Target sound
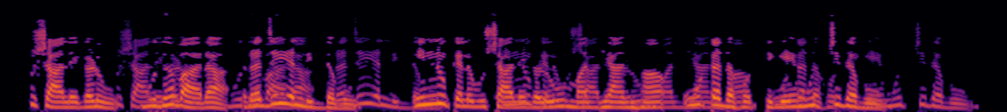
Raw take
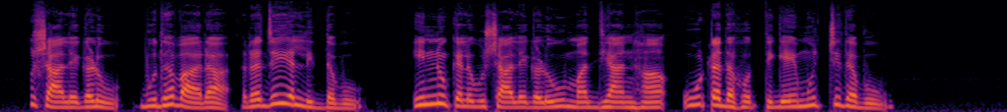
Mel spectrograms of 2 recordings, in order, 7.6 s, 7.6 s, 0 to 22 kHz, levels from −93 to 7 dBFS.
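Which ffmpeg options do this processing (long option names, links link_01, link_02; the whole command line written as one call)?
ffmpeg -i in.wav -filter_complex "[0:a]asettb=1/sr,asplit=3[link_01][link_02][link_03];[link_01]atrim=end=3.764[link_04];[link_02]atrim=start=3.76:end=6.2,asetpts=PTS-STARTPTS,afade=type=in:duration=0.004:curve=qsin,afade=type=out:start_time=2.436:duration=0.004:curve=qsin,highshelf=frequency=2500:gain=-5.5[link_05];[link_03]atrim=start=6.196[link_06];[link_04][link_05]acrossfade=duration=0.004:curve1=hsin:curve2=qsin[link_07];[link_07][link_06]acrossfade=duration=0.004:curve1=qsin:curve2=hsin,afftfilt=real='re*gte(hypot(re,im),0.0158)':imag='im*gte(hypot(re,im),0.0158)':win_size=1024:overlap=0.75,asplit=2[link_08][link_09];[link_09]adelay=641.4,volume=-11dB,highshelf=frequency=4000:gain=-14.4[link_10];[link_08][link_10]amix=inputs=2:normalize=0" out.wav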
